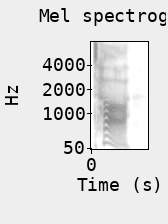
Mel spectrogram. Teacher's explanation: For the second ta, make a quick upward sweep.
